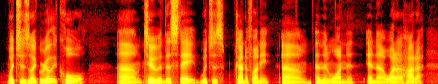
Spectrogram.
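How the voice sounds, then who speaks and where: A man at medium pitch and moderate pace in a flat monotone, on a very clean recording with a silent background. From immigrant to the US. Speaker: soccer fan and podcaster. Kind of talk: casual chat.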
